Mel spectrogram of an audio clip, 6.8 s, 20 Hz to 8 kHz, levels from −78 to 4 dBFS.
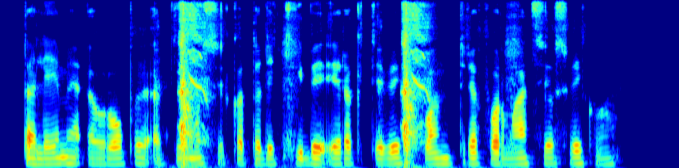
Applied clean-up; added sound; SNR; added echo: none; Sneeze / Cough; 1 dB; none.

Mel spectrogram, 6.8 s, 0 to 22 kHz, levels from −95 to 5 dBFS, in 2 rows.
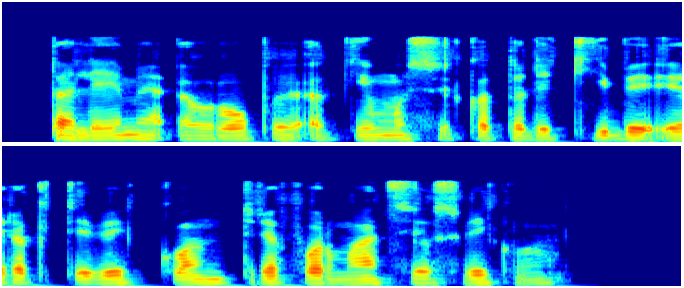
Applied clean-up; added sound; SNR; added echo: none; none; none; none.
